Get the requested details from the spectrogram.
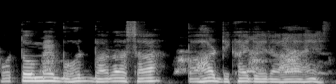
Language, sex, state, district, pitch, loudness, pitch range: Hindi, male, Arunachal Pradesh, Longding, 140 Hz, -14 LUFS, 125-150 Hz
